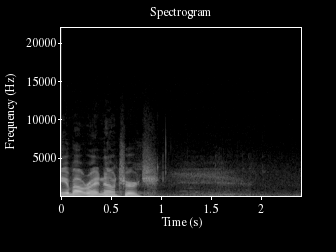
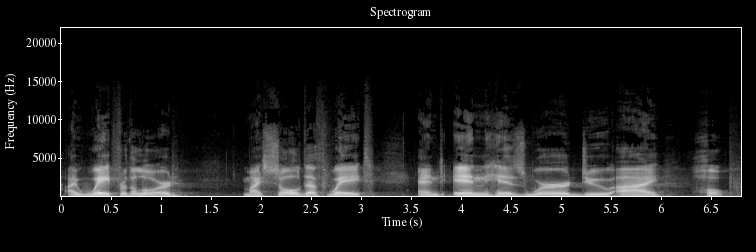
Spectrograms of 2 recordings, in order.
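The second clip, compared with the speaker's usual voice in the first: slow, louder solemn reading of the verse; scripture reading; 4 dB louder, slower than usual. Acted. Preacher reading the centerpiece verse to church, slow and solemn. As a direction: read it out slowly with weight.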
